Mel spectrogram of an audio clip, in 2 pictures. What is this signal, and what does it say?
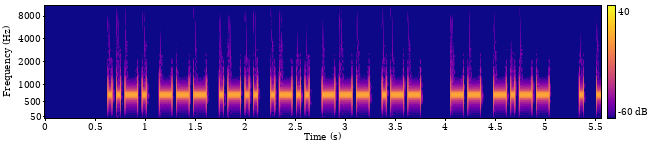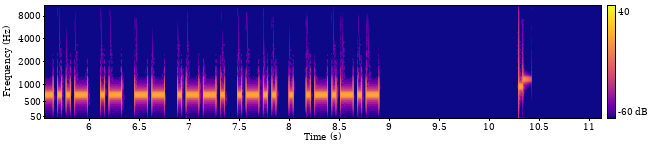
Morse code, heard as a keyed tone, about 27 wpm, 700 Hz. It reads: FOLLOW MY EXAMPLE.
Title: Sentences from Top 1000 Words - Review Part 1 - 28wpm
